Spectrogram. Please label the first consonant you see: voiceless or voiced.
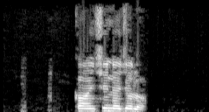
voiceless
